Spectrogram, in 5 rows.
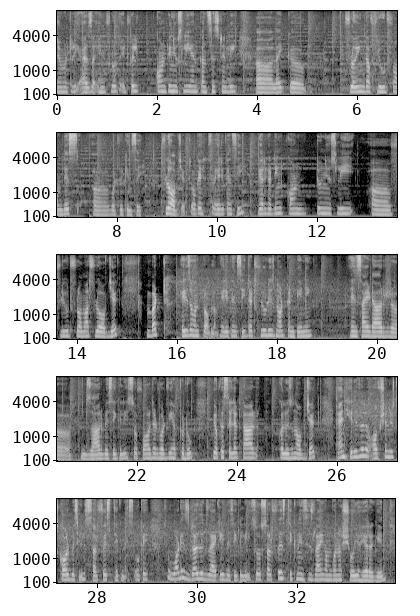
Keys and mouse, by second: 10.2 space, 10.6 space, 14.8 space, 15.8 click, 16.5 middle drag, 17.4 middle drag, 18.2 space, 20.5 space, 21.3 click, 22.0 middle drag, 22.6 shift+middle drag, 23.7 click, 32.6 click.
